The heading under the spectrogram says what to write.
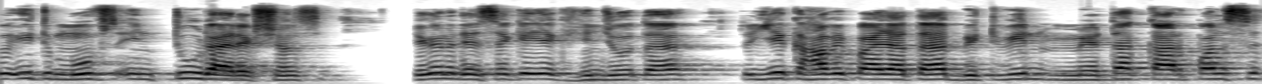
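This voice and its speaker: There is audible room echo around the voice. A man speaks with fairly even intonation. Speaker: teacher. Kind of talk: lecture. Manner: conversational with frequent fillers.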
